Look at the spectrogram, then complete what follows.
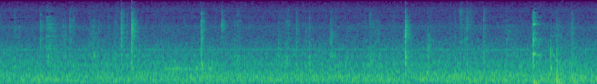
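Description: A handful of light clicks and knocks of hard plastic as a quadcopter's body is handled and a USB cable is plugged into it, over a steady low hiss.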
